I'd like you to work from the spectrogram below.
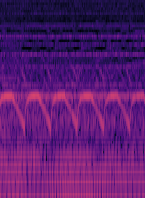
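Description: A wailing siren sweeps up and down in steady repeated cycles, loud and continuous over a low engine hum, like a police car passing close by.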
